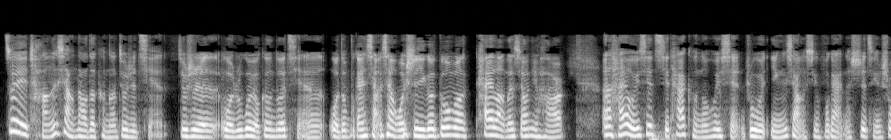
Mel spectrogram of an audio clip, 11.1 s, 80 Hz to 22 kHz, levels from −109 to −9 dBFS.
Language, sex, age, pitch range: Chinese, female, 20-39, 170-205 Hz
